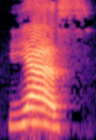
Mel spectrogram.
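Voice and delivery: loud cheerful Yes; rowdy chorus reply; group shout. A narrator's reading. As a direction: shout it together with the team. A chorus answers together.

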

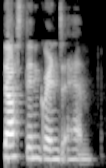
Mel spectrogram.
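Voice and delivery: usual speaking voice

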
